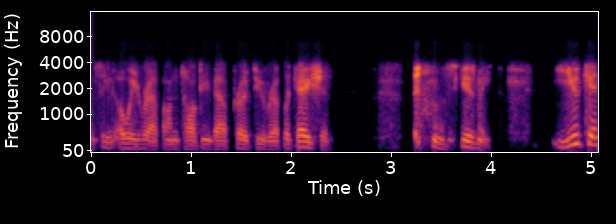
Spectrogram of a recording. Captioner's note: coughs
